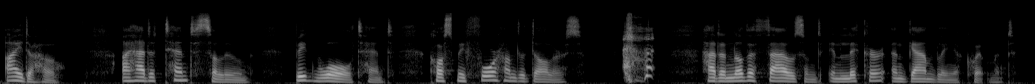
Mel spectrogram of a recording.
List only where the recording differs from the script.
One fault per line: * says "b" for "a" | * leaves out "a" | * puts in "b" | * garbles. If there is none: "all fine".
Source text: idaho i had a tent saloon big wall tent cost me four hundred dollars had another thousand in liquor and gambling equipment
all fine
